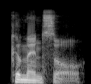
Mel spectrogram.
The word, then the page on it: commensal: British English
